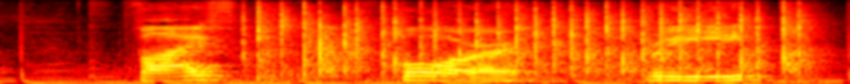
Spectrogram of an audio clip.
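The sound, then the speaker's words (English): A crumpled paper list crackles and rustles as it is pulled open, a rapid, irregular run of dry snaps, while a voice sounds intermittently over it. “This is the most scrumpled up piece of paper yet. I'm excited. I'm still unraveling it.”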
